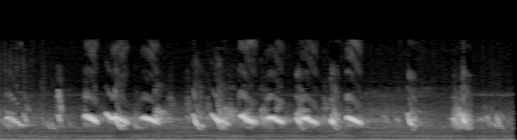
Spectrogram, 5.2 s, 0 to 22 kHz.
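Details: At a gourd nest near Lacombe, Alberta, Canada, in 2017, a purple martin pair feeds chicks; harsh squeaky chirps come in quick bursts about three or four each second, over faint mechanical hum.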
